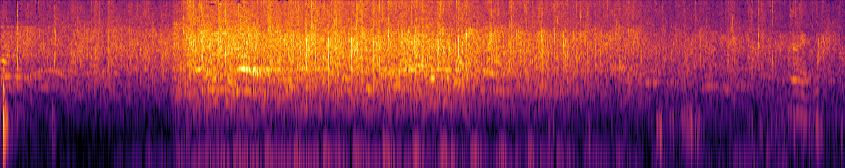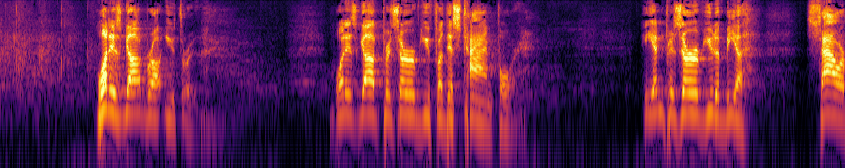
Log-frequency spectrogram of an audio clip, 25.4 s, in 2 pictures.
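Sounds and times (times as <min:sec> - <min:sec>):
audience clapping hands: 0:00.0 - 0:14.4
speech: 0:14.2 - 0:15.8, 0:17.7 - 0:20.5, 0:22.3 - 0:24.0, 0:24.8 - 0:25.3.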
